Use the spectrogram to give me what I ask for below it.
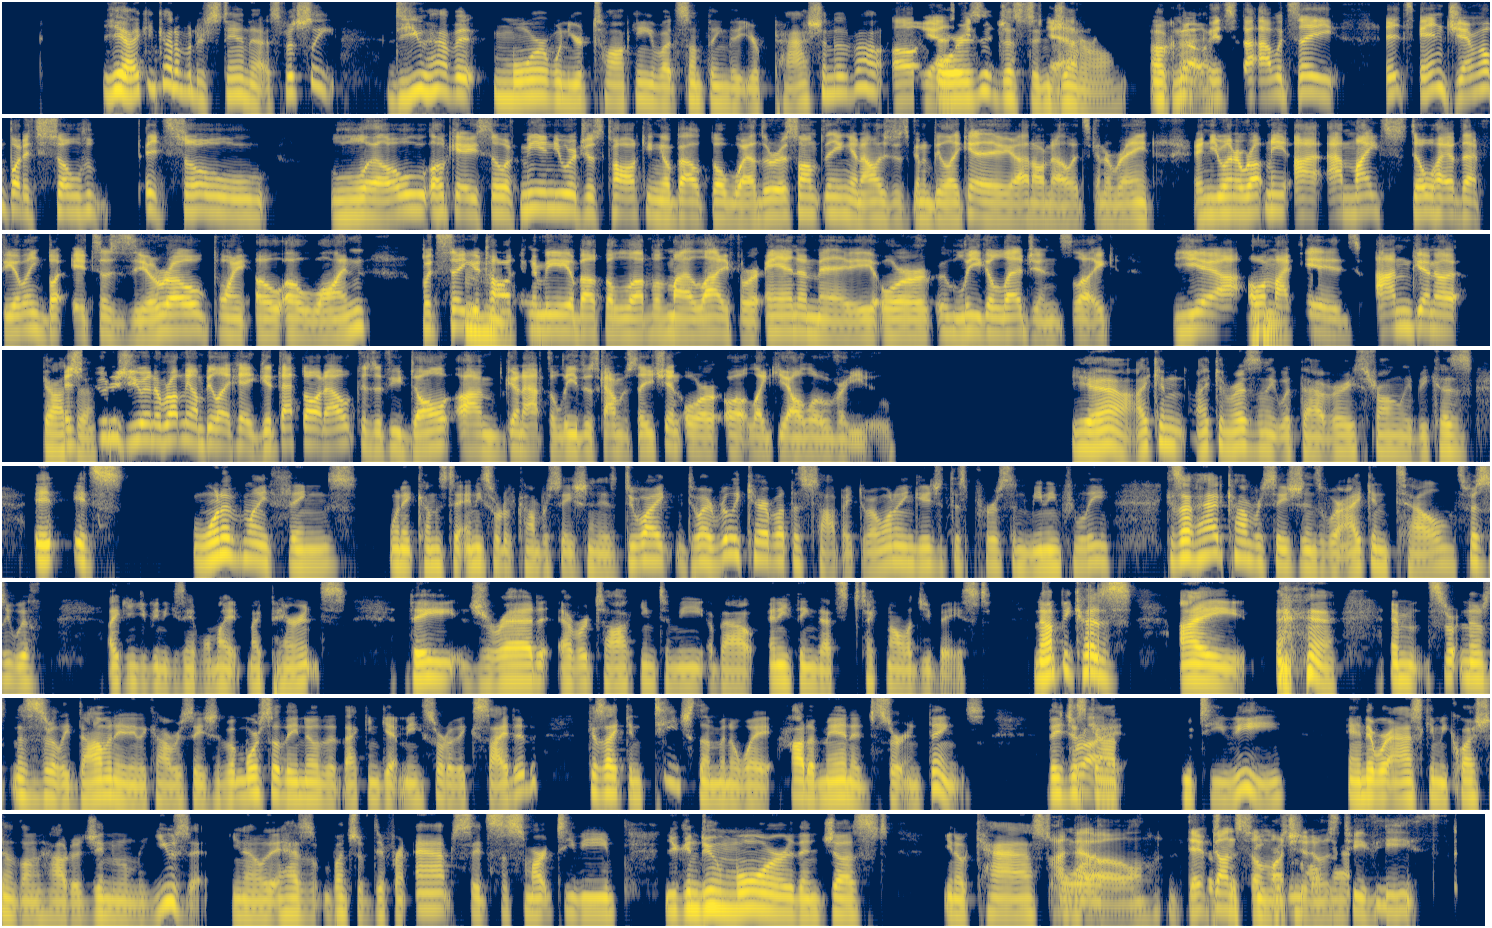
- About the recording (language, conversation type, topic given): English, unstructured, How can I keep conversations balanced when someone else dominates?
- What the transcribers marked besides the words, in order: other background noise; chuckle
